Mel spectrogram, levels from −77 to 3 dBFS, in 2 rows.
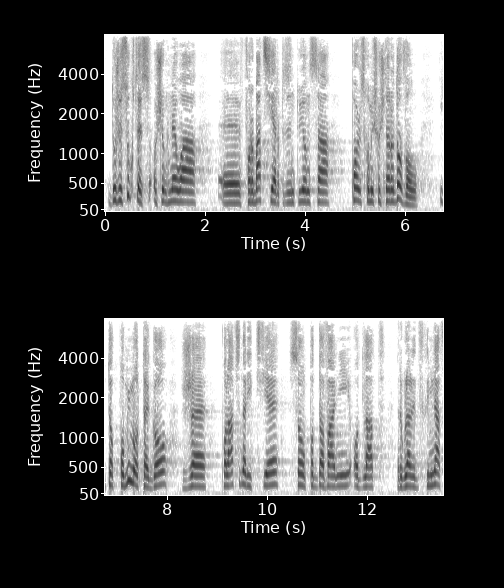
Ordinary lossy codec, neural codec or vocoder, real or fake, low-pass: none; none; real; none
